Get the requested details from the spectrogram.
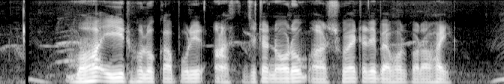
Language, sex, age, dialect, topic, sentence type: Bengali, male, 25-30, Northern/Varendri, agriculture, statement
